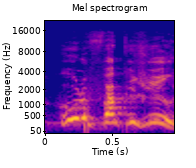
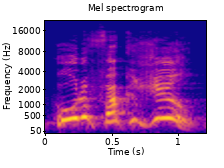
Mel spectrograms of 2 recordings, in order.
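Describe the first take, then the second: First: High, indignant question at usual volume; angry challenge. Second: High-pitched, indignant outburst; angry challenge. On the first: Ranting at a chat critic, controlled angry challenge. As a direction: repeat the challenge high but without shouting. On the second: Ranting at a chat critic, angry challenge. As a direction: fire the question out, high and outraged. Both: Real, not acted.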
